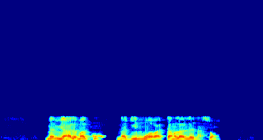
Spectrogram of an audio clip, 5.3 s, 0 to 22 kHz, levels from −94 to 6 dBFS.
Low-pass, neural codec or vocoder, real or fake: 3.6 kHz; none; real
